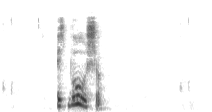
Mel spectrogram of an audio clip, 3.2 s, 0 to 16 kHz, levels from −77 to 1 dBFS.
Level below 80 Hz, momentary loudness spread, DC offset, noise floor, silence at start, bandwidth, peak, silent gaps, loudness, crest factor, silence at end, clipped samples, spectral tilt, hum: -78 dBFS; 10 LU; under 0.1%; -83 dBFS; 0.85 s; 9.4 kHz; -8 dBFS; none; -23 LUFS; 20 dB; 1.65 s; under 0.1%; -2.5 dB/octave; none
